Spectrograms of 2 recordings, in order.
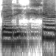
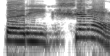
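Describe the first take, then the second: First: परीक्षा with a short i in री; wrong short i. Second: परीक्षा with a long ee in री; correct long i. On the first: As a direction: say परीक्षा as "pariksha". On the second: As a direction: say परीक्षा slowly as "pareeksha". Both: Shown as a demonstration. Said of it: "परीक्षा नहीं".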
